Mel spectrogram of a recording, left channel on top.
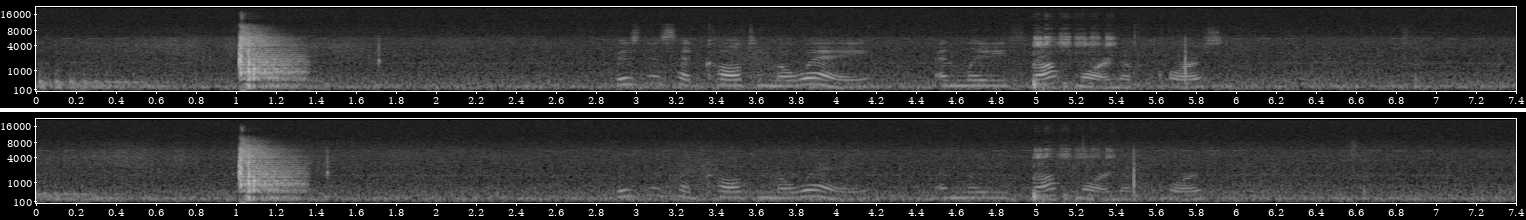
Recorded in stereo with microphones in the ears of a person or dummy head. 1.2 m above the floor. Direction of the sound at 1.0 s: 5° left (ahead or behind).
